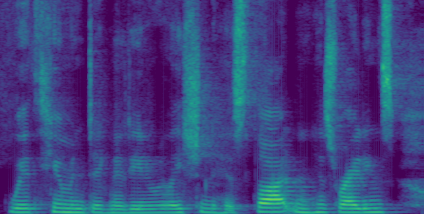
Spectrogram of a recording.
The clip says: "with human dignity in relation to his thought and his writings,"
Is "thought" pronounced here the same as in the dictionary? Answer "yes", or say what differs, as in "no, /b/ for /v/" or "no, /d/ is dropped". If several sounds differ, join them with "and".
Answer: yes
